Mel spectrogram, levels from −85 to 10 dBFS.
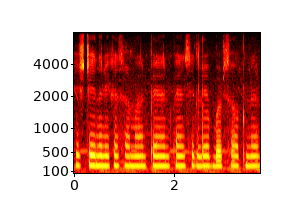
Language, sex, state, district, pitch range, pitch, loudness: Hindi, female, Rajasthan, Bikaner, 205-215 Hz, 210 Hz, -17 LUFS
